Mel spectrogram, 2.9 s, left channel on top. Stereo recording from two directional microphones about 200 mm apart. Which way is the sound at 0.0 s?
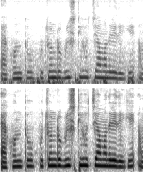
25° right (ahead or behind).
